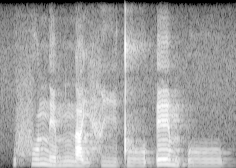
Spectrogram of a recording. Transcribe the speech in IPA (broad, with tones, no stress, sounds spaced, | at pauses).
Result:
f u˧˥ n e˩˧ m n a˩ j f iː˧˩ t̪ uː˩˧ ʔ eː˥˨ m ʔ uː˩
